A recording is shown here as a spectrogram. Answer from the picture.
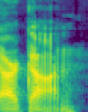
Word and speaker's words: Argonne: like any of these things and it's the argonne argon forest are gone um is it spelled like r-o-r-a-r-g-o-n-n-e yes argon yeah yes it is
